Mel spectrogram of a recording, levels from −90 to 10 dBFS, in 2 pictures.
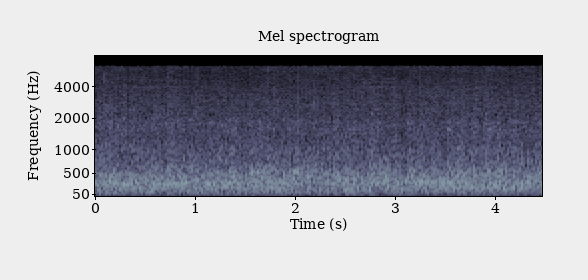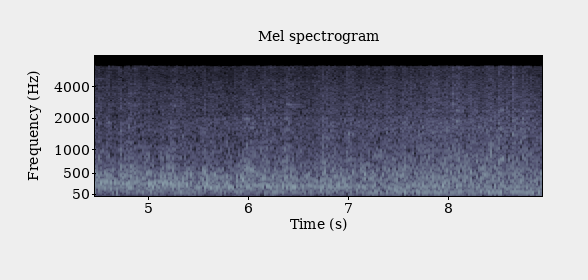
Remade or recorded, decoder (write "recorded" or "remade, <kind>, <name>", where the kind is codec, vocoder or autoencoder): recorded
